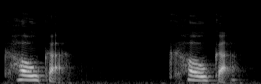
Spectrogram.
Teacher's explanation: the first vowel is Oh the second vowel is a schwa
